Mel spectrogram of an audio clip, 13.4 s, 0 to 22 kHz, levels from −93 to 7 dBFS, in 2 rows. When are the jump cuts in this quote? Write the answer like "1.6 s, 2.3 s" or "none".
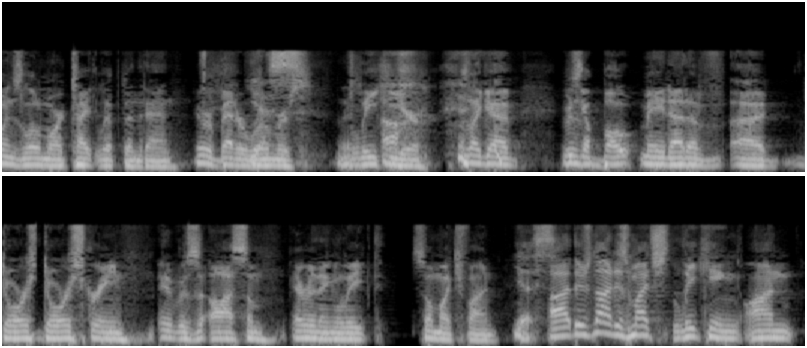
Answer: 1.2 s, 2.9 s, 3.6 s, 4.8 s, 6.9 s, 10.0 s, 12.3 s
